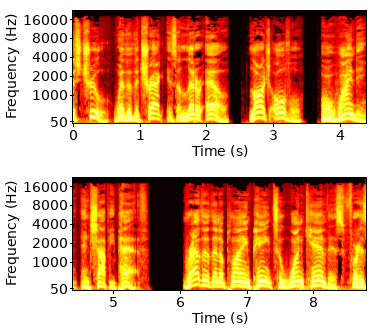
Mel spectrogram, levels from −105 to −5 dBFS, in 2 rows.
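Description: Nothing in the recording stood out as a technical problem on listening.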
